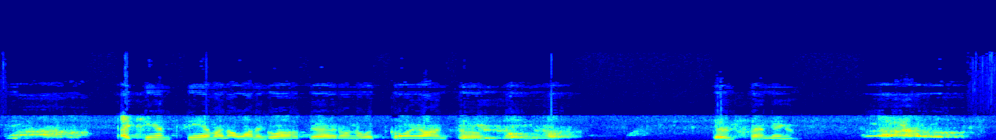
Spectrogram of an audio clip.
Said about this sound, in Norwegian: Skrikene høres i bakgrunnen mens hun snakker med politiet.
